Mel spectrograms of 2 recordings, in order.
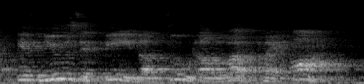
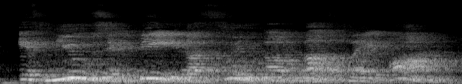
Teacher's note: there are 10 syllables in each line, the stress is on the second syllable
